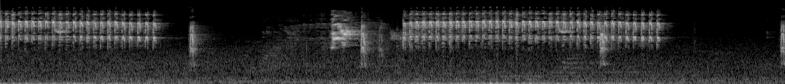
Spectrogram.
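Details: Chirping woodpecker: a fast, high buzzing trill, a pause with a few sharp taps and a brief squeaky burst, then a second long pulsed trill.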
